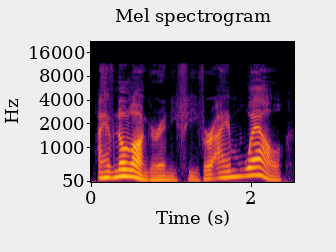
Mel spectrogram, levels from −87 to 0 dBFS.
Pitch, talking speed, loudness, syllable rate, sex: 145 Hz, 210 wpm, -17 LUFS, 5.1 syllables/s, male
